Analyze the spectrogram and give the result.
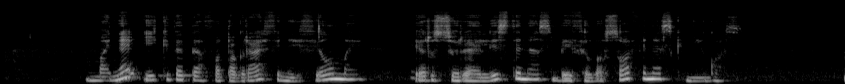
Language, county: Lithuanian, Kaunas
